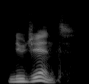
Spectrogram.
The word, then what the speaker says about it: Nugent: Nugent. – Nugent. – Yes. – How do you spell that? – N-U-G-E-N-T.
